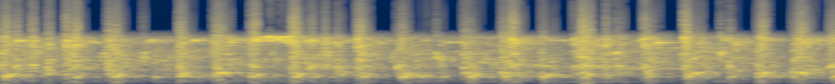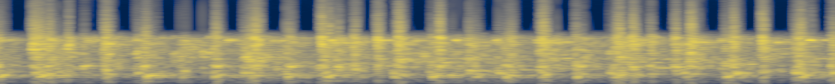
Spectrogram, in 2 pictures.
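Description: Makeshift hand percussion: a plastic paint bucket beaten as a drum along with other percussion, in a fast, steady rhythm of several strokes a second.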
